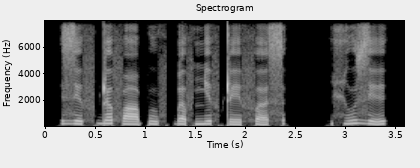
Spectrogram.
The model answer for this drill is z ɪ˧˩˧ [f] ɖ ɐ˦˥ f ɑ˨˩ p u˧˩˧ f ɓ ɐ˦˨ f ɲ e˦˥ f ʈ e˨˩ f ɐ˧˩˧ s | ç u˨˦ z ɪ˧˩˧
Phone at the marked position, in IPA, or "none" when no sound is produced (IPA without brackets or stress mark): f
